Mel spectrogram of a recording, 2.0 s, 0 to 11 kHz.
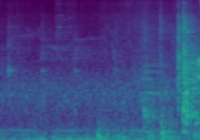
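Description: Handling noise from a JuiceBox 40 EV charger and its wall bracket: a few light knocks and rubbing as the unit is turned over and lifted.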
